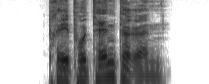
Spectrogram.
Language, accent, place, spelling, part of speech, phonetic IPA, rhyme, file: German, Germany, Berlin, präpotenteren, adjective, [pʁɛpoˈtɛntəʁən], -ɛntəʁən, De-präpotenteren.ogg
- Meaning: inflection of präpotent: 1. strong genitive masculine/neuter singular comparative degree 2. weak/mixed genitive/dative all-gender singular comparative degree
